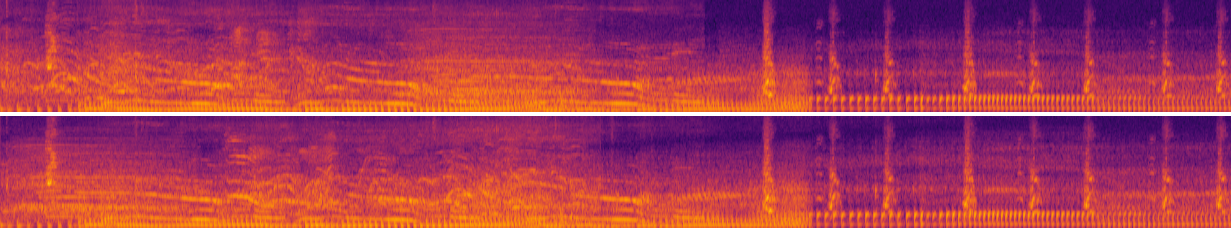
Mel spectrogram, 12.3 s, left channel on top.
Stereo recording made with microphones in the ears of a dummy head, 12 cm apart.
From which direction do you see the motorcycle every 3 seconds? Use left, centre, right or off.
left, centre, right, right.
